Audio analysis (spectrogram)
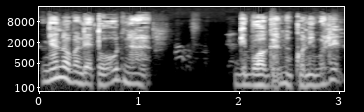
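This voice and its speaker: A man's voice: medium pitch, a little fast, breathy edge. A man acting in a Bisaya radio drama as a sentimental older male lawyer, with a Cebuano accent and emotive delivery. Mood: tender, wistful. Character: Teresito, sentimental older male lawyer looking back on heartbreak.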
